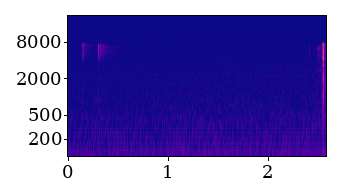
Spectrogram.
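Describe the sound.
Computer mouse clicks, a few crisp, faint taps: two quick ones close together at the start, then a sharper click at the end, with near silence between.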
